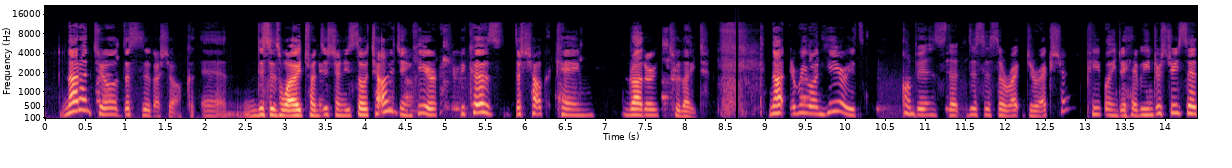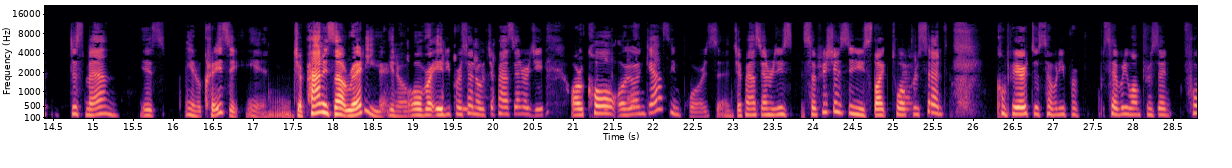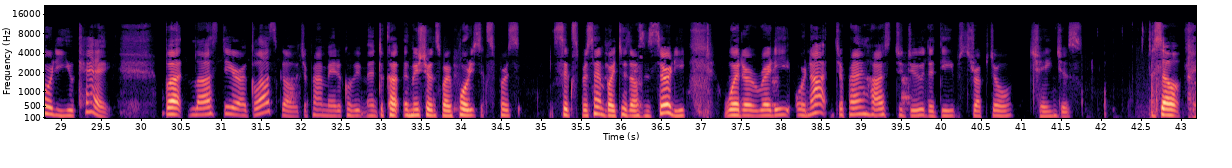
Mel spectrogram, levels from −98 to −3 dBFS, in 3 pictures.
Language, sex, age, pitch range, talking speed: English, female, 40-59, 190-240 Hz, 145 wpm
